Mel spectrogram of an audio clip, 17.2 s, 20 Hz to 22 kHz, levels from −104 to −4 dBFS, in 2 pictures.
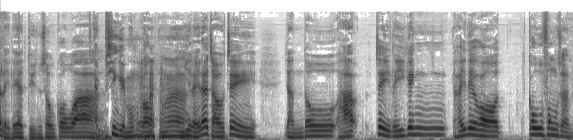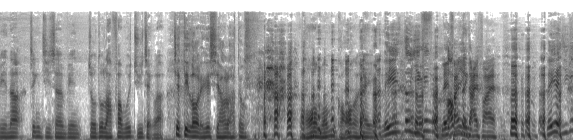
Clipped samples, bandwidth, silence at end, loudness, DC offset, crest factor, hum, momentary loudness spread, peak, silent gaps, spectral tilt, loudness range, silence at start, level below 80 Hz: under 0.1%; 15.5 kHz; 0 s; -24 LUFS; under 0.1%; 16 dB; none; 9 LU; -8 dBFS; none; -5 dB/octave; 4 LU; 0 s; -44 dBFS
